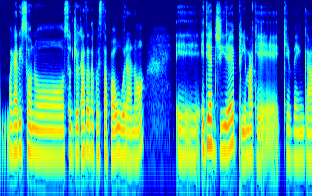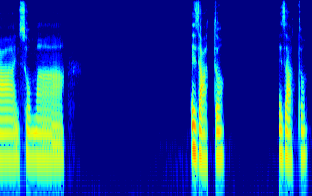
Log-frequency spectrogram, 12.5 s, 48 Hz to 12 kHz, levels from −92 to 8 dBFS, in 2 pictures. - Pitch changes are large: No, narrow, 2.6 semitones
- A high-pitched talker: No, medium, 150 Hz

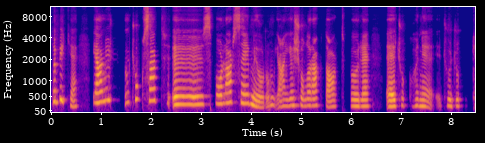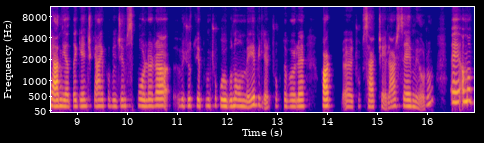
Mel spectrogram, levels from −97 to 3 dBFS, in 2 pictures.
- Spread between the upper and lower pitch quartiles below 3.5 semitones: No, average, 3.9 semitones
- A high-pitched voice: Yes, high, 205 Hz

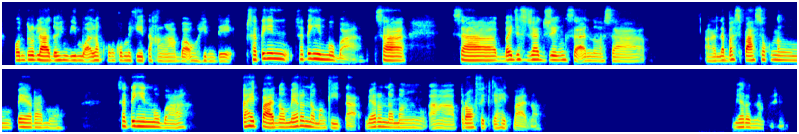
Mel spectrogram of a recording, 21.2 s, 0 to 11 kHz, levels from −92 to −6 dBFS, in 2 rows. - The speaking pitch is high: No, medium, 180 Hz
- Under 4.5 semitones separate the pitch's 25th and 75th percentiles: Yes, average, 2.9 semitones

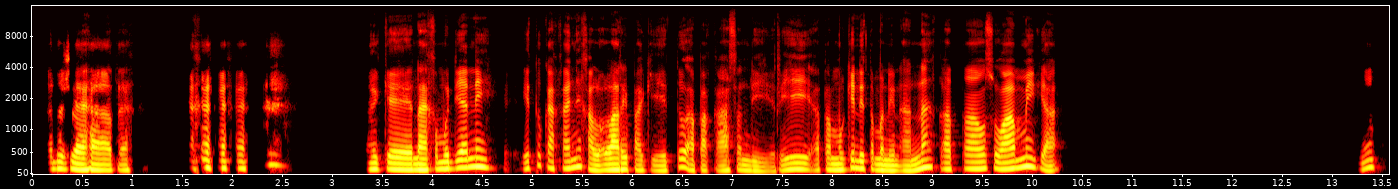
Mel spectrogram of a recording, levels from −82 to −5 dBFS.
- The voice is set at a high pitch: No, low, 130 Hz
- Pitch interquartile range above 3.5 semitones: Yes, average, 4.4 semitones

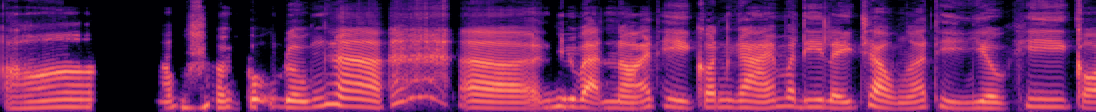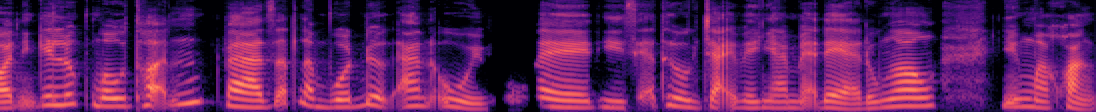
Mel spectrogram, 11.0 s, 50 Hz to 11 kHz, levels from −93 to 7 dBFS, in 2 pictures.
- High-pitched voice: Yes, high, 200 Hz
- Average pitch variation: Yes, average, 3.8 semitones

